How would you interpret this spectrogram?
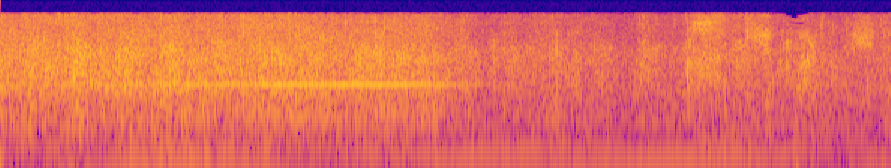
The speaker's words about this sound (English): And all of you are happy too, that's why they are all clapping, no?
